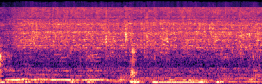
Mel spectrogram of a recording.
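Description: Running tap water splashes steadily while facial soap foam is rinsed off at a sink, a continuous close wash of water with small shifts as hands move through the stream.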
